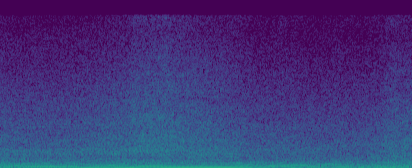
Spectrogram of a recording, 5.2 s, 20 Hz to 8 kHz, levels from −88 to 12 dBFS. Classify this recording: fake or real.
real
